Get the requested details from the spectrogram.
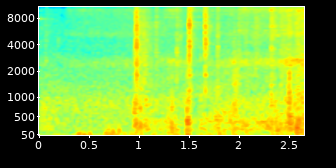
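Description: A bicycle lands with a thud after a jump.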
